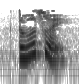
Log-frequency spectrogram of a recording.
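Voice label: "得罪", Mandarin Chinese; hsk; chinese-flashcards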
